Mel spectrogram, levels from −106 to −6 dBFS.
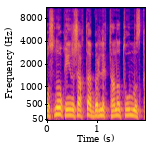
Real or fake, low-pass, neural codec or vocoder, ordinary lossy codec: fake; none; vocoder, 22.05 kHz, 80 mel bands, Vocos; none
